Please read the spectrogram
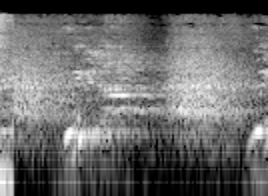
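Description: Large festival crowd shouting in unison while the beat drops out, with two loud shouted calls about a second and a half apart.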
